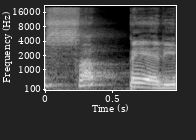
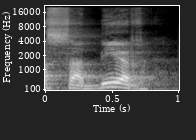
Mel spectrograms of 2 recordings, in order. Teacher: O P se transforma em B, PB. O P é um fonema surdo. O B é um fonema sonoro. A isso se dá o nome de sonorização.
